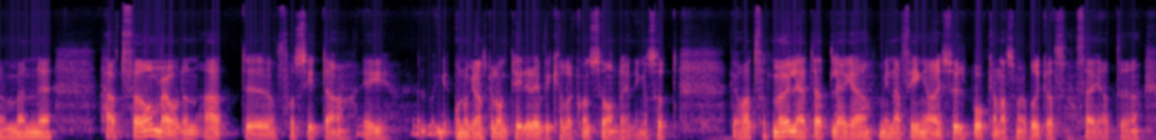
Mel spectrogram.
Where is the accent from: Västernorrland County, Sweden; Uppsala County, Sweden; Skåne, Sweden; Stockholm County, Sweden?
Skåne, Sweden; jag fyller 63, genuin skåning, är väl rätt så kort i rocken, lite välmående, som en sann skåning ska vara.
